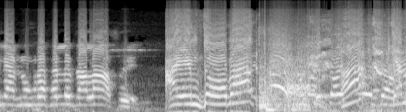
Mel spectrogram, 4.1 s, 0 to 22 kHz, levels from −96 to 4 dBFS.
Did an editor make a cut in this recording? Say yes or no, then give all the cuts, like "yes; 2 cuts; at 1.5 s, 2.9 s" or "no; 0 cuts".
yes; 1 cut; at 1.4 s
